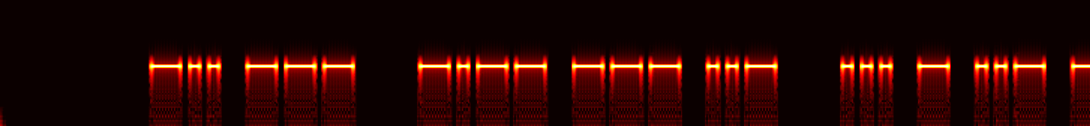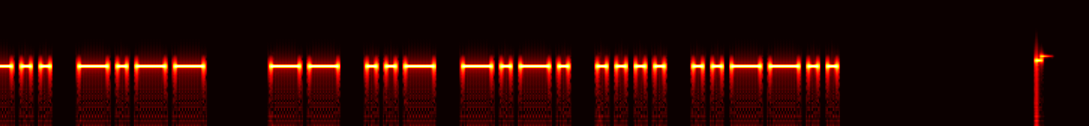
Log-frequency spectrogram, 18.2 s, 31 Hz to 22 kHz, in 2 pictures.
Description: Morse code, heard as a keyed tone, about 15 wpm, 700 Hz. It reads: DO YOU STUDY MUCH?
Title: Sentences from Top 1000 Words - Review Part 1 - 15wpm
